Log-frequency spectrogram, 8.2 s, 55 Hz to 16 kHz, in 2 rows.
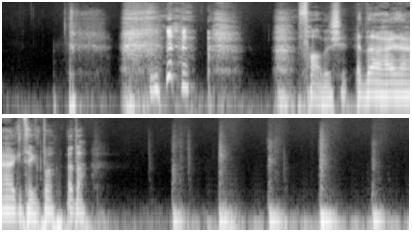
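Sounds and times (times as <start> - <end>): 
speech: 1.2 - 2.4, 3.1 - 5.1
heavy stomping footsteps: 5.5 - 8.1.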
